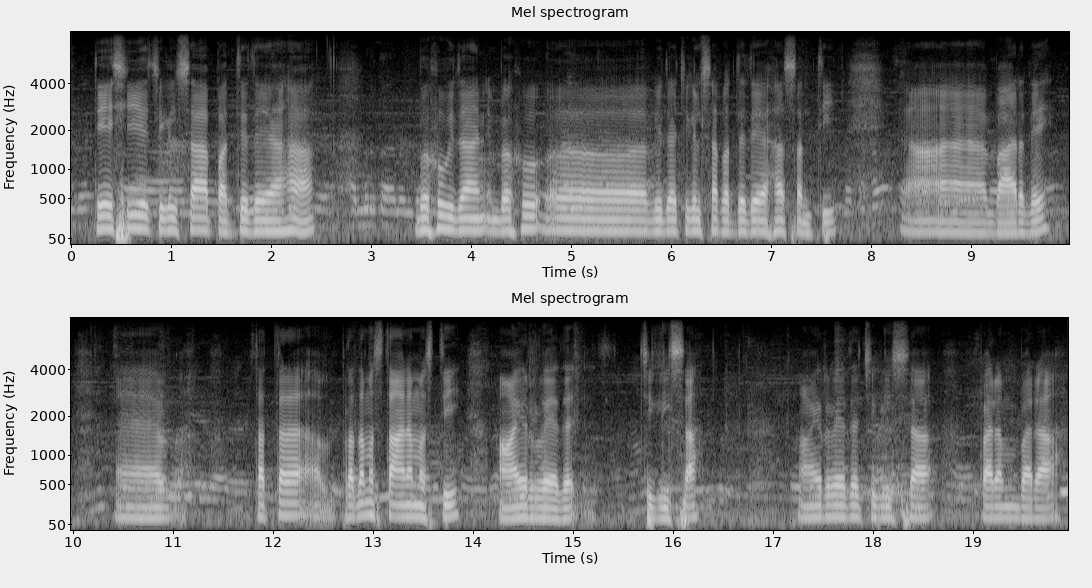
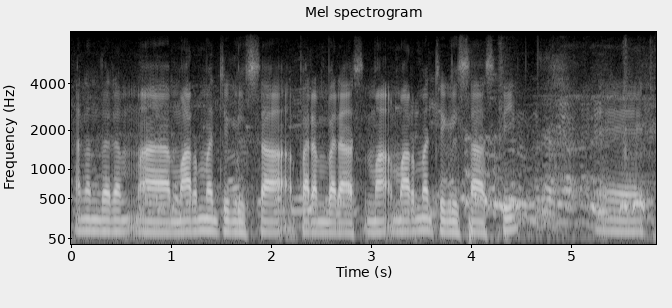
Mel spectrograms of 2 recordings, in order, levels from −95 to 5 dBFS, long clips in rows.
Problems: continuous background conversations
